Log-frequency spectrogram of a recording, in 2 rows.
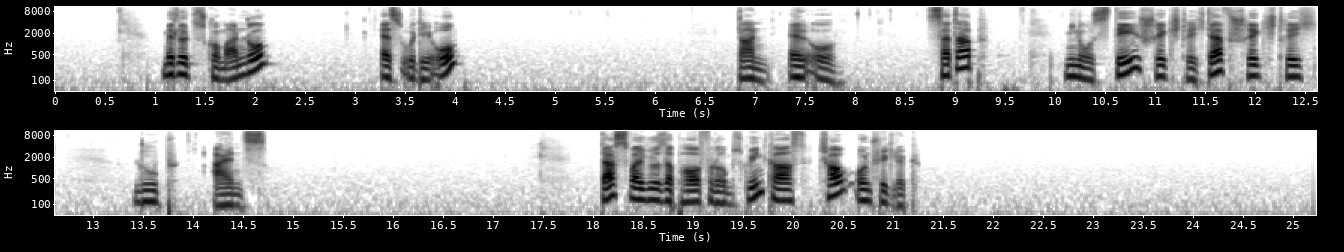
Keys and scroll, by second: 2.8-4.1 typing, 5.2-13.7 typing, 14.6 Return.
